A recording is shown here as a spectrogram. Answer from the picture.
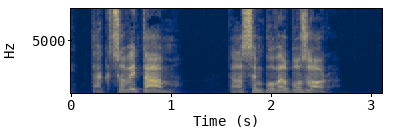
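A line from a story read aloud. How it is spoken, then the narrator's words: Roaring shout. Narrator (Czech): Zařval Krpata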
